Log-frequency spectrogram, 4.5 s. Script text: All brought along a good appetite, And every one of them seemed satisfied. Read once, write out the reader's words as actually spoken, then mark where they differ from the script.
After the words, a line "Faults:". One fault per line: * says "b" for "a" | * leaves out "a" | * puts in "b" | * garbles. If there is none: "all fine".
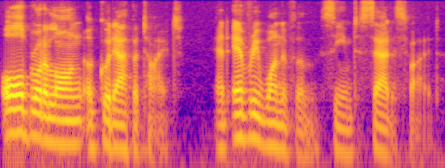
All brought along a good appetite, And every one of them seemed satisfied.
Faults:
all fine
